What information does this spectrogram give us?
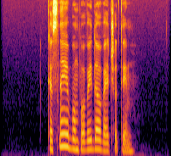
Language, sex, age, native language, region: Slovenian, female, 30-49, Slovenian, Central Slovenia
